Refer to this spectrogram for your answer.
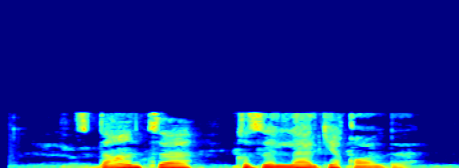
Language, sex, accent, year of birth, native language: Uzbek, female, Farg'ona, 2000, Uzbek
